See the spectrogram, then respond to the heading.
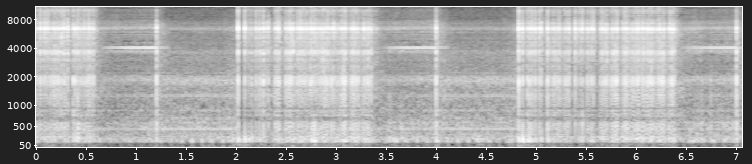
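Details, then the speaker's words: Background noise during work on a 1993 Ford Bronco project, from the valve on a gas tank: high hiss with a thin whistle cutting in and out every couple of seconds. Cause unknown; it sometimes stops when the valve is shut and reopened. "so the valve on my tank that's that now it's not doing that's that noise you've been hearing in the background I don't know why it does that"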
